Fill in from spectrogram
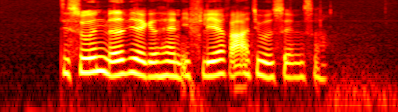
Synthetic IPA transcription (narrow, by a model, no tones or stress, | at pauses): d̥e̝suð̞ˠn̩með̞ˠʋiɐɡ̥əð̩ˠɦænifle̝ːɐʁɑ̰̈ːd̥jo̝uð̞ˠsen̰l̩sɐ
